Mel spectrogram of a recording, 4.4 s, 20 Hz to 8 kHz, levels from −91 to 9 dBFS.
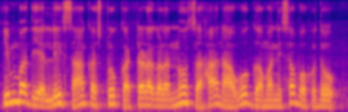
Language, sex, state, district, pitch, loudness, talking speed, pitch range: Kannada, male, Karnataka, Bangalore, 145 Hz, -14 LUFS, 85 wpm, 125-180 Hz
